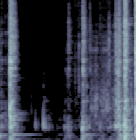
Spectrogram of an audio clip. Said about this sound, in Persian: به این صورت بازش کنیم نوار کاست رو داخلش بذاریم صدایی که بسته شد و آخ آخ منتظریم تا خونده بشه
